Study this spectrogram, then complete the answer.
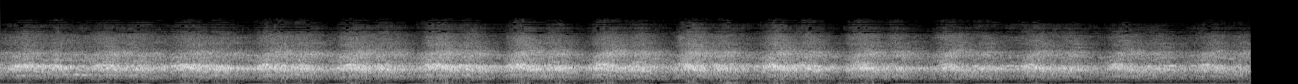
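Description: A crowd of men beat their chests in a steady rhythm.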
